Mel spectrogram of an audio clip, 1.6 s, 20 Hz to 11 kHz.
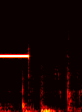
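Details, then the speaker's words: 2012 Chevrolet Volt after 12-volt battery replacement, brake held, shifting: one steady high half-second beep, then only faint cabin noise; car won't start or go into gear, shows battery dead, won't charge; cause unknown. "park nothing happens and then if I had the power button again to like shut it off it does the same thing again so I'm not sure what to do here"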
